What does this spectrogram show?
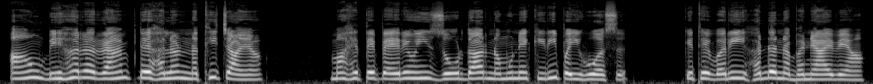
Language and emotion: Sindhi, fearful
